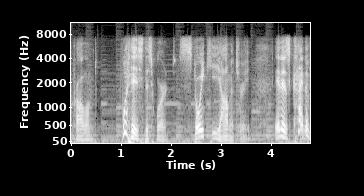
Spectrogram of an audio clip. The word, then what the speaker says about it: stoichiometry: of this term and this is how you pronounce it stochiometry now look at that sto ometry the relationship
